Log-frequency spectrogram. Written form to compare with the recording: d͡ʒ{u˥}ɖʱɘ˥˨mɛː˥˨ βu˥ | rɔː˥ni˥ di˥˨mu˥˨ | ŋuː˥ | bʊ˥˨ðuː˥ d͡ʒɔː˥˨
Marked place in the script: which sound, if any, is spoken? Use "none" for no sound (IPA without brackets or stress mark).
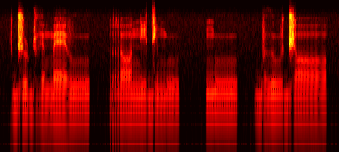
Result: u˥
